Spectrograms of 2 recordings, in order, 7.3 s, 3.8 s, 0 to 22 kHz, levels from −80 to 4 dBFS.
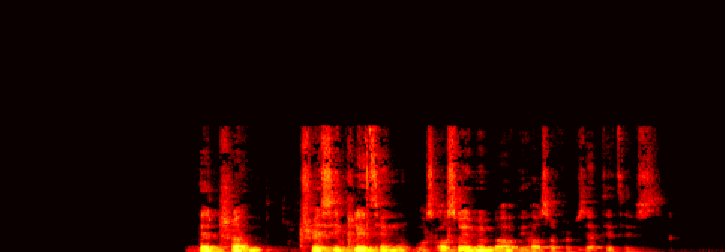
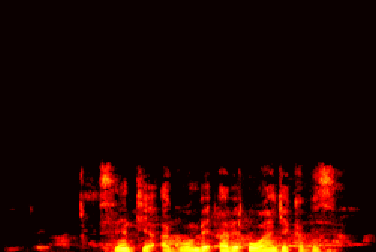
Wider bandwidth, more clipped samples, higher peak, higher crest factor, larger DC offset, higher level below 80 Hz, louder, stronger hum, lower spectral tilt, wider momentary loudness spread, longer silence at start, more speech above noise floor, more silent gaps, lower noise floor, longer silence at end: first, 11.5 kHz vs 8 kHz; neither; about the same, 0 dBFS vs -2 dBFS; about the same, 22 dB vs 18 dB; neither; about the same, -52 dBFS vs -56 dBFS; second, -21 LUFS vs -18 LUFS; neither; about the same, -6 dB/octave vs -7 dB/octave; first, 19 LU vs 13 LU; first, 2 s vs 0.4 s; first, 53 dB vs 31 dB; neither; first, -73 dBFS vs -49 dBFS; first, 0.75 s vs 0.35 s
